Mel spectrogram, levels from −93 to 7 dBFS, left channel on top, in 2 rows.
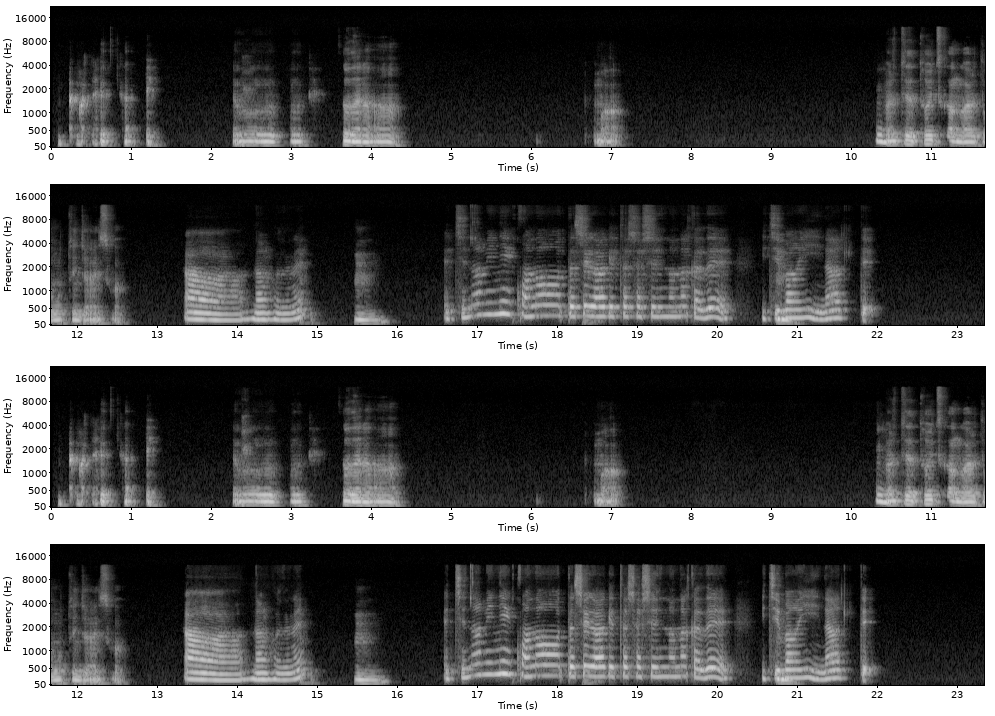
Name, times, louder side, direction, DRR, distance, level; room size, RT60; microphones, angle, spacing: voice 1, 0.3-1.3 2.3-3.2 3.6-4.4 6.8-7.1 10.4-12.5 15.5-15.9 20.7-21.0, equal, 10° left, 1.8 m, -20 dB
voice 2, 13.3-14.8 16.6-20.1 20.6-21.9, right 2 dB, 85° right, 1.5 m, -20 dB
12.0 x 6.1 x 3.1 m
head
